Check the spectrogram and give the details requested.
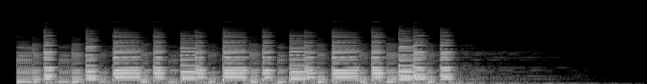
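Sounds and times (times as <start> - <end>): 
keyboard: 0.2 - 6.1.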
